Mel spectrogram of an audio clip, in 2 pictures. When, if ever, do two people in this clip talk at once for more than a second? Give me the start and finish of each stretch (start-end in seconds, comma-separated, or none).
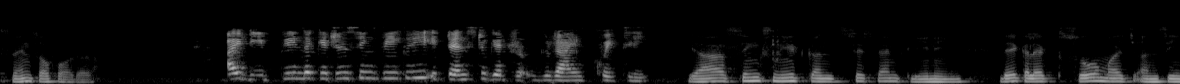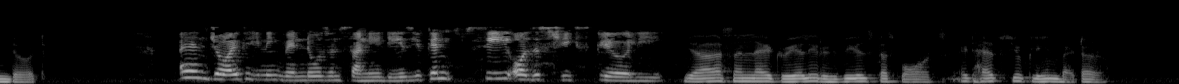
none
